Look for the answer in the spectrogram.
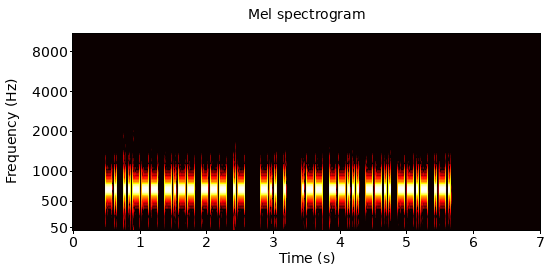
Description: Morse code, heard as a keyed tone, about 36 wpm, 700 Hz. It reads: N2YOA DE W7ZQR
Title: USA Callsign DE Callsign - 5 Characters - 35wpm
